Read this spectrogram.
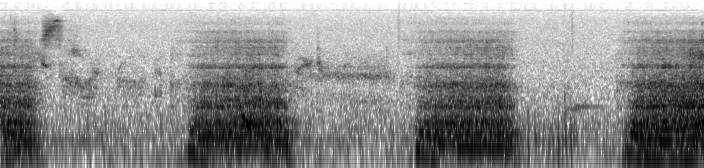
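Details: A man sleeping after a long hard workday gives rough, rattling snores about every two seconds, alternating with quieter breathing. He is also said to be grinding his teeth, and someone laughs and snorts in the background: snoring.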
